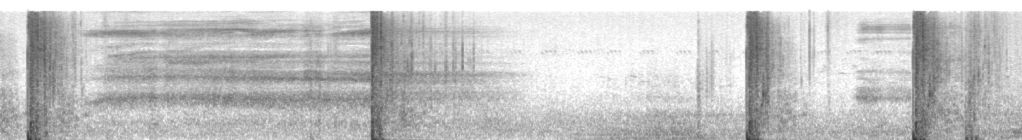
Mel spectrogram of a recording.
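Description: A pistol fires several loud shots.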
